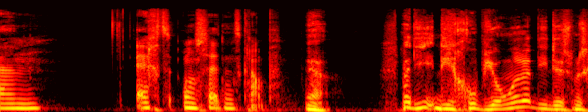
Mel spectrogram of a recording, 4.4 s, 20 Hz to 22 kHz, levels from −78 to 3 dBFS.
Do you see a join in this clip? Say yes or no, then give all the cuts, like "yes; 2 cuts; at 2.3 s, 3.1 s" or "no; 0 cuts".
no; 0 cuts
